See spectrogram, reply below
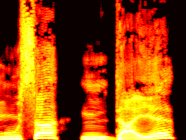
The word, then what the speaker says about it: Musa Ndiaye: Einmal ein Musa Ndiaye, spricht man ihn anscheinend aus. Ich habe extra nachgeschaut.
